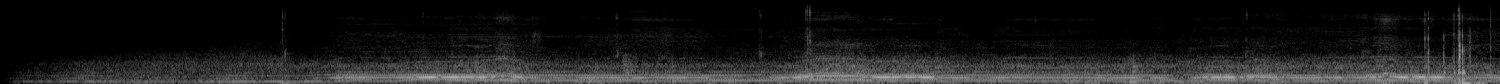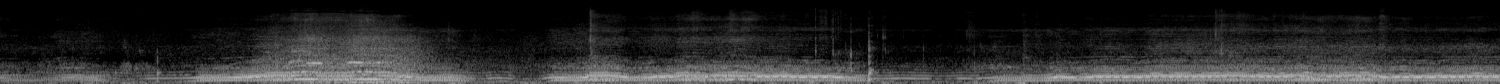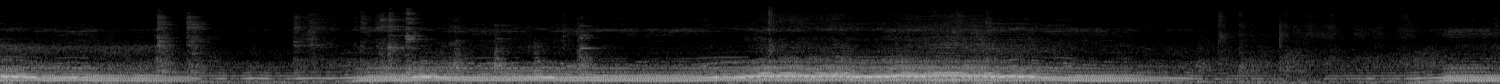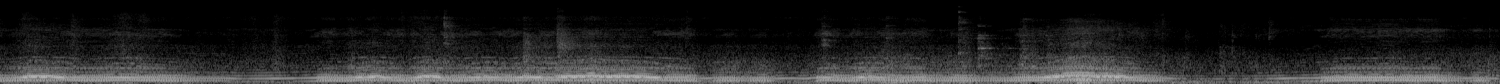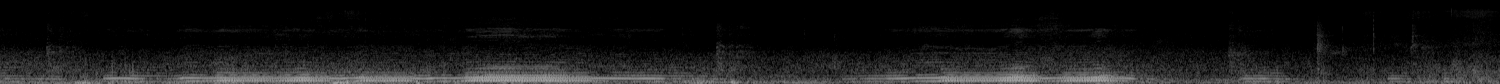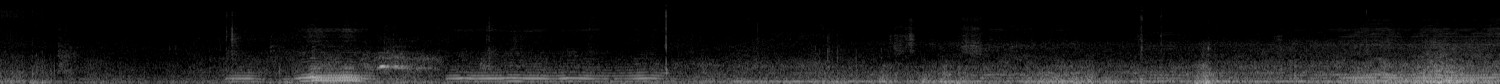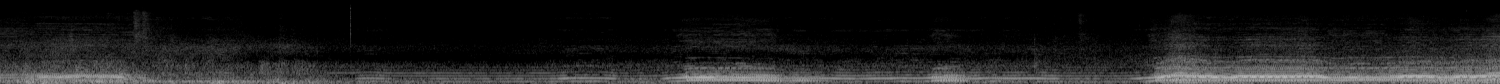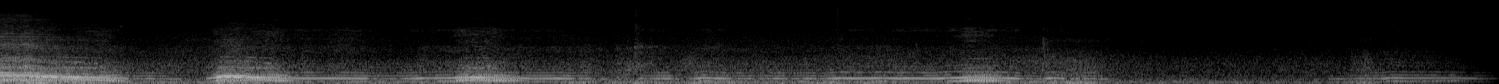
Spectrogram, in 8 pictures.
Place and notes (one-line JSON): {"title": "Shap, UK - Moaning wind", "date": "2022-01-01 19:20:00", "description": "Window moaning in stormy weather. Zoom H2N", "latitude": "54.52", "longitude": "-2.67", "altitude": "260", "timezone": "Europe/London"}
